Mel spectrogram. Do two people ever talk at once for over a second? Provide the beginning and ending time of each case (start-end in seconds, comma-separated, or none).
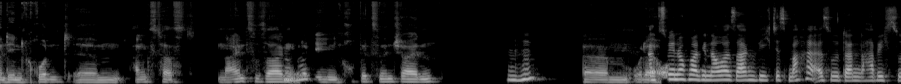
none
